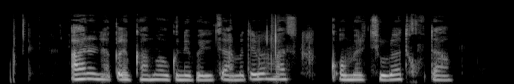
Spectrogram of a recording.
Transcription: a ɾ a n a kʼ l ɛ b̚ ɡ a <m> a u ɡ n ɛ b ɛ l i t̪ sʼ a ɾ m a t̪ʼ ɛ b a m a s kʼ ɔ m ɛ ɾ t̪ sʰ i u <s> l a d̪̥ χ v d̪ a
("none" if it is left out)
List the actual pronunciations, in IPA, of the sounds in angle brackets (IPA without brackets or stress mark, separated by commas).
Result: m, none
